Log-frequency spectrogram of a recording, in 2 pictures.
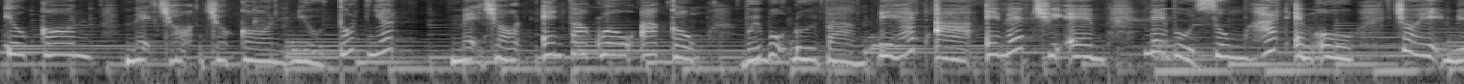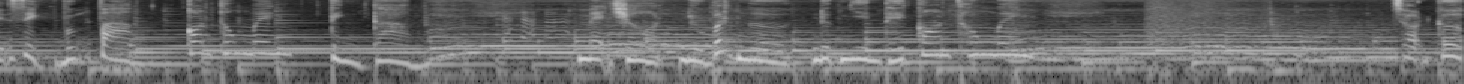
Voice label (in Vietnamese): Giọng Nữ miền Bắc; Enfagrow A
